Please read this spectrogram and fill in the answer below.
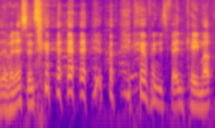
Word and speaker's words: Evanescence: uh a band that some Germans would say still say evanescini but it's called Evanescence when this fan came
